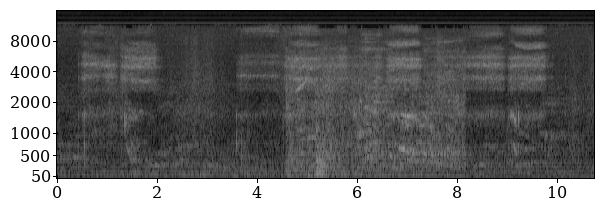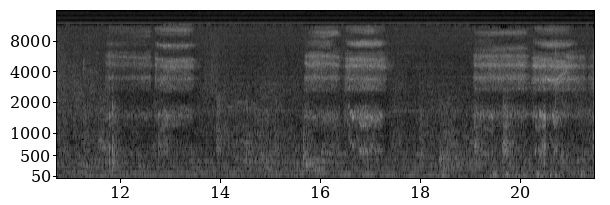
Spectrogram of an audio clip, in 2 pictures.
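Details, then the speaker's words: Child with stridor: a harsh, crowing noise recurring with each breath in, typical of a narrowed upper airway. "Next, Look and listen for stridor. Stridor is a harsh noise made when the child is breathing in."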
